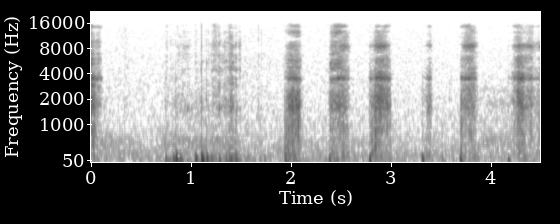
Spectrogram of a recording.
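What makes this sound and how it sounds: A small, solid, round, flat light-tan cork coaster (possibly light wood) is held in both hands close to the microphone and tapped and scratched with fingertips and nails. A quick cluster of soft, dull, low taps gives way to short, bright, raspy scratching strokes separated by brief pauses. Each sound stops dead with no ring.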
